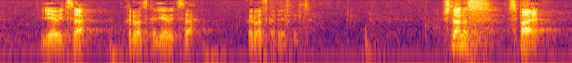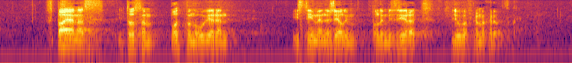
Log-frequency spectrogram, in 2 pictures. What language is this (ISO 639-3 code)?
hrv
